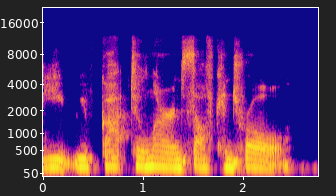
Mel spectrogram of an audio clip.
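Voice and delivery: mock harsh voice, put-on harsh tone. Retelling what a teacher said after grabbing them, in a really harsh voice. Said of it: "with a really harsh voice".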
